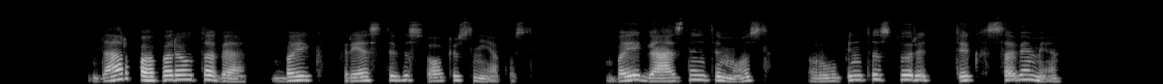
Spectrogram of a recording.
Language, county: Lithuanian, Klaipėda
